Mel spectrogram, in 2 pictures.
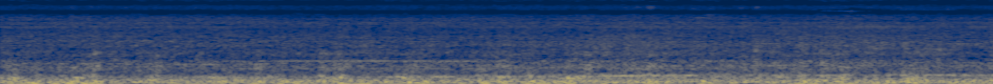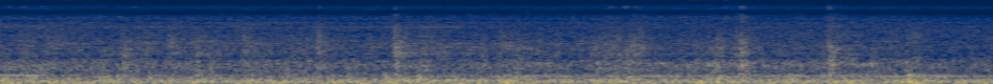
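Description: London Underground train running past on the track: a steady low rumble of wheels and motors with a faint whine, and a few light clicks in the second half.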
